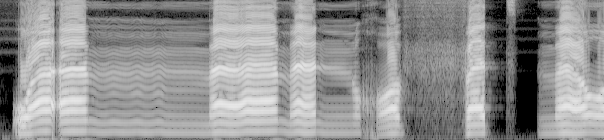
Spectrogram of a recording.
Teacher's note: ada mim tasydid, bacaan gunnah, yaitu suaranya menahan dulu suara nya sepanjang 2 harakat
